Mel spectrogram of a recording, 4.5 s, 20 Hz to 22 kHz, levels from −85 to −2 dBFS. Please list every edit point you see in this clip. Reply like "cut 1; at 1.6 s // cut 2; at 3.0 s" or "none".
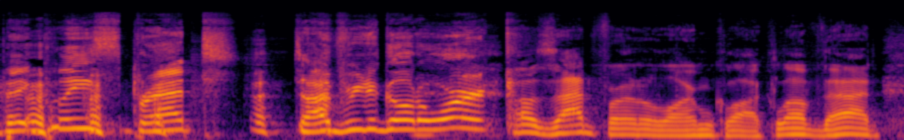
none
